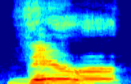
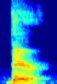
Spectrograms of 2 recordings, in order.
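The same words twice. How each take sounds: First: The contraction is said slowly and clearly. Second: The contraction is said very fast. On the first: "the contraction of there are" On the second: "when Americans say it really fast"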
